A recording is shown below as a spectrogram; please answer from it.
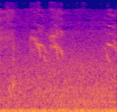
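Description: A Silkie rooster clucks in soft, quick notes over steady low background rumble, with the bird fairly close and no talk.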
